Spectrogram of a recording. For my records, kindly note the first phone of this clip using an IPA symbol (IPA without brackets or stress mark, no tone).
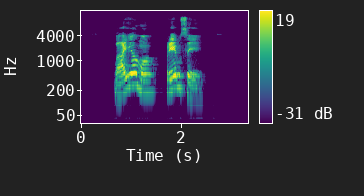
ɓ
